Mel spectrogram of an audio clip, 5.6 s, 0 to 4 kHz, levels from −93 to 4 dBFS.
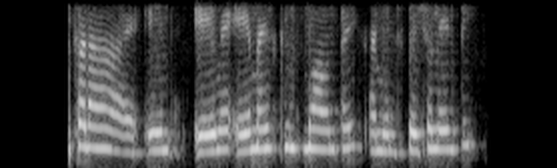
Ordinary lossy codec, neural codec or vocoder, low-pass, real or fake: Opus, 64 kbps; codec, 24 kHz, 3.1 kbps, DualCodec; 3.6 kHz; fake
